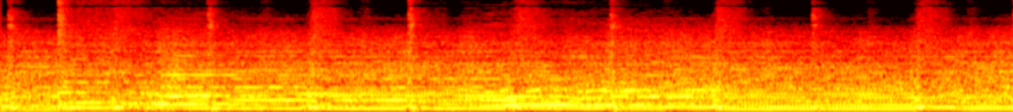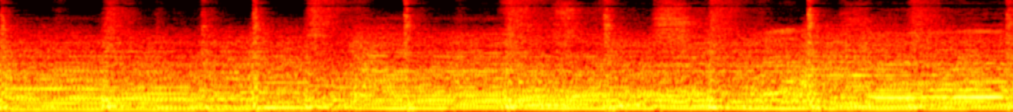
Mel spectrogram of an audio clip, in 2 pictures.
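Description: Live rock band playing with distorted electric guitar, bass guitar and drums, a steady driving beat with cymbal hits.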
